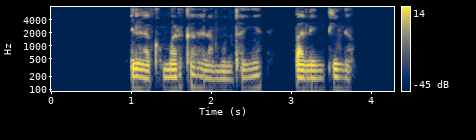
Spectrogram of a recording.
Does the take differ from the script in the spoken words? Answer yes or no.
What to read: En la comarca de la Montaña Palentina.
no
